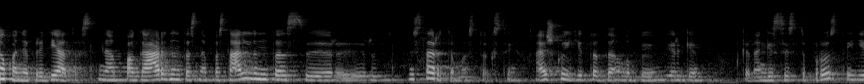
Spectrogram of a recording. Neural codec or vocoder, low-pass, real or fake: none; 14.4 kHz; real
